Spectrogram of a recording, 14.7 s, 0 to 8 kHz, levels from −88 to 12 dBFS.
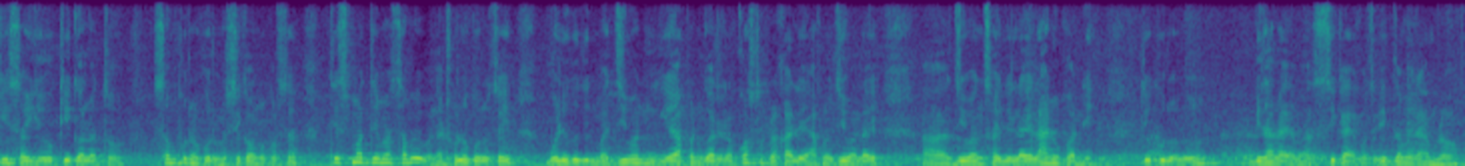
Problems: constant background noise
